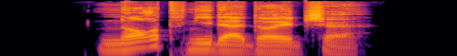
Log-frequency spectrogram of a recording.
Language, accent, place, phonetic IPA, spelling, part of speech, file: German, Germany, Berlin, [ˈnɔʁtˌniːdɐdɔɪ̯t͡ʃə], nordniederdeutsche, adjective, De-nordniederdeutsche.ogg
- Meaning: inflection of nordniederdeutsch: 1. strong/mixed nominative/accusative feminine singular 2. strong nominative/accusative plural 3. weak nominative all-gender singular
